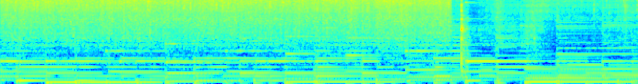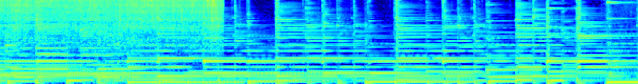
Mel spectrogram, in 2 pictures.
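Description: Spaghetti sizzling in hot oil in a frying pan as it is tossed. The sizzle weakens about halfway through and drops away near the end, leaving scattered clicks and taps. Background music with a melody plays throughout.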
